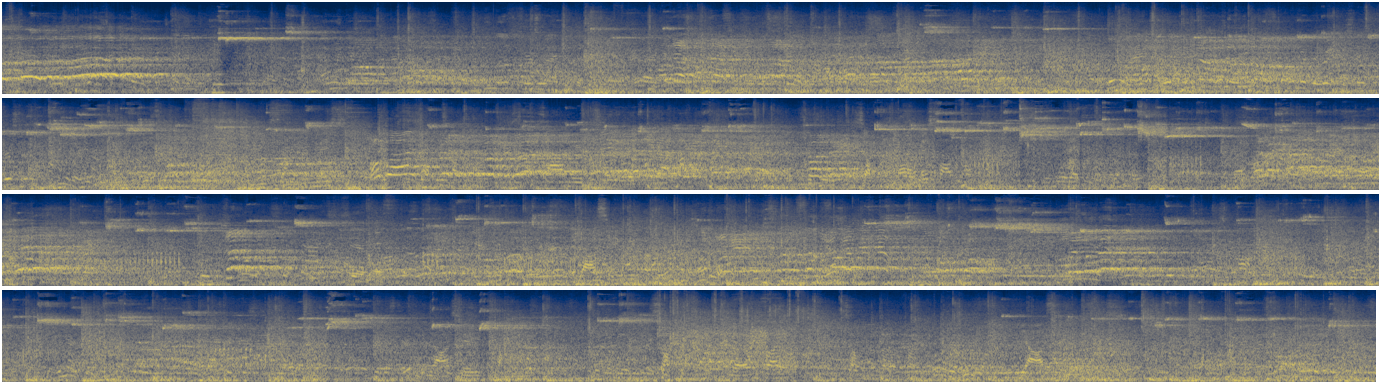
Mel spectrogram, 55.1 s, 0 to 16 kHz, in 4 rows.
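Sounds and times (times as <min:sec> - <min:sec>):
players calling out: 0:00.0 - 0:55.0
sneakers squeaking: 0:00.0 - 0:55.0
basketball bouncing: 0:17.1 - 0:18.6, 0:22.6 - 0:26.3, 0:27.1 - 0:29.8, 0:31.2 - 0:37.3, 0:39.6 - 0:55.0.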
